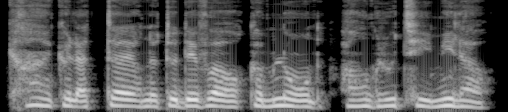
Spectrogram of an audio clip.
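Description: A woman voicing a stern, grieving old male chief in a storybook reading, speaking gravely. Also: on the low side, fairly even intonation, unhurried, dark tone. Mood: solemn. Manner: solemn, grave speech.

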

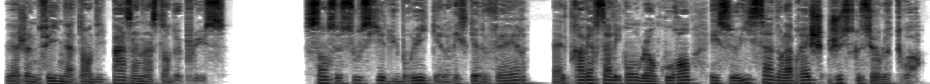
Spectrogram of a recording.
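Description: A man narrating a storybook in a measured, expressive reading. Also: fairly low pitch, creaky, no room sound, studio quality.

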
